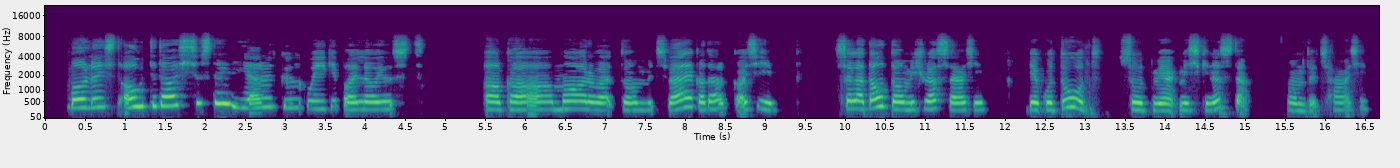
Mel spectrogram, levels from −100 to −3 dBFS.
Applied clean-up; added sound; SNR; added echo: none; none; none; none.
